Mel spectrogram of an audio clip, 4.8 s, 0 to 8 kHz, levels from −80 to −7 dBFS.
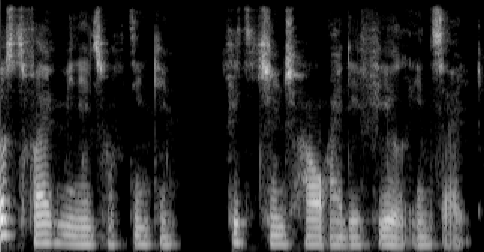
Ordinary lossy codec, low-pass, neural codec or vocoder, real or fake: none; 7.2 kHz; codec, 44.1 kHz, 7.8 kbps, Pupu-Codec; fake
